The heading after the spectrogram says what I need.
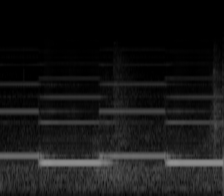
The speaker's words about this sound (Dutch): En dat is een eh, ja, eh, teken voor de kleine autospuit dat die daar naartoe gaat, want het is een hulpverlening.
